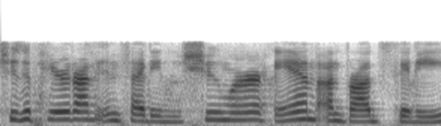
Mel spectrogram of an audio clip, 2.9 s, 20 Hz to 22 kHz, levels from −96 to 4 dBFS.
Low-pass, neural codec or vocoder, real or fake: 5.4 kHz; codec, 16 kHz, 1 kbps, FunCodec, trained on Chinese and English, 50 frames a second; fake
